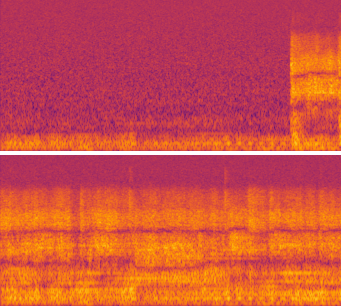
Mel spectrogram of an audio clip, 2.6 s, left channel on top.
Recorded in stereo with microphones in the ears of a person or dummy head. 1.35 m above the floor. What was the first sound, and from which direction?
Only background noise.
